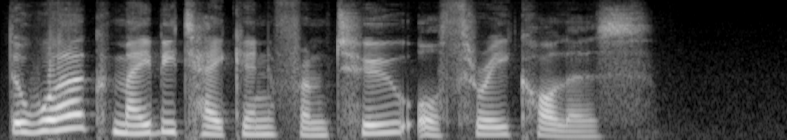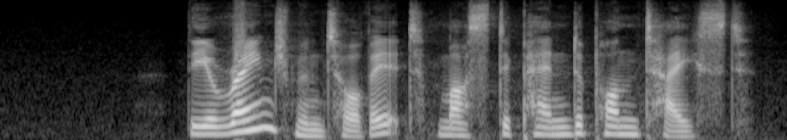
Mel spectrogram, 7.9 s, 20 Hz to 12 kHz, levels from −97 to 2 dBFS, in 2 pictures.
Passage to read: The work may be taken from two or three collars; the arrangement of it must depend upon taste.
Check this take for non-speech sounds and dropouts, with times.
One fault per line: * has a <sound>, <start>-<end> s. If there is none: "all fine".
all fine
